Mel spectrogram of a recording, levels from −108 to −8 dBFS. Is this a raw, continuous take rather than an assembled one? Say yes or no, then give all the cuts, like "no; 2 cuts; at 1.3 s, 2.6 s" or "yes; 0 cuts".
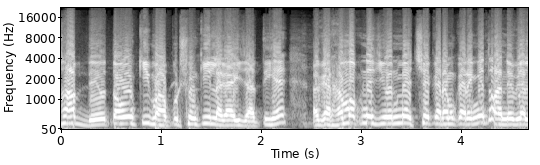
yes; 0 cuts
